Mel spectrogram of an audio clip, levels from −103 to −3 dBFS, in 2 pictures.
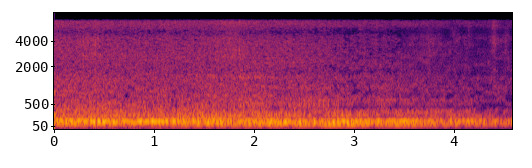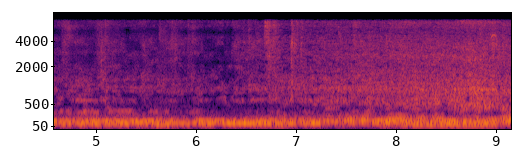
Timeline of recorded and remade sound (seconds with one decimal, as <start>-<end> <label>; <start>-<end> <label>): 0.0-3.5 recorded; 3.5-6.6 remade; 6.6-9.2 recorded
